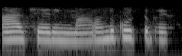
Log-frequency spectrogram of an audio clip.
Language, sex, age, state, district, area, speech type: Tamil, female, 18-30, Tamil Nadu, Namakkal, rural, conversation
